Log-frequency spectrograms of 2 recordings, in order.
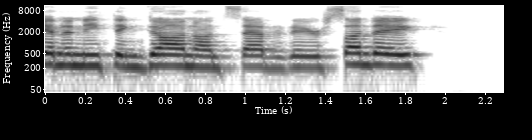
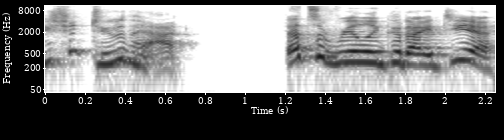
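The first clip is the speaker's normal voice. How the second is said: acted firm, forceful, emphatic, wholehearted delivery; 4 semitones higher than usual. Retelling how Ari urged them to do it: imitating Ari sounding forceful. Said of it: "you just sounded so forceful with it".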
